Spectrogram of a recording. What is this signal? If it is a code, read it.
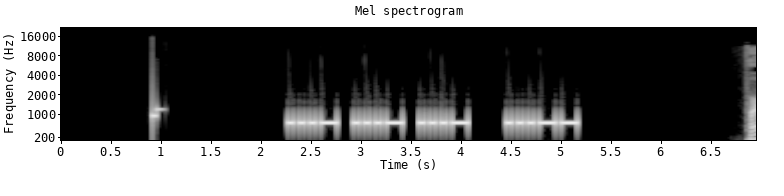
Morse code, heard as a keyed tone, about 22 wpm, 700 Hz. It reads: VVV 3
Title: K1USN SST QSO Practice 22wpm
